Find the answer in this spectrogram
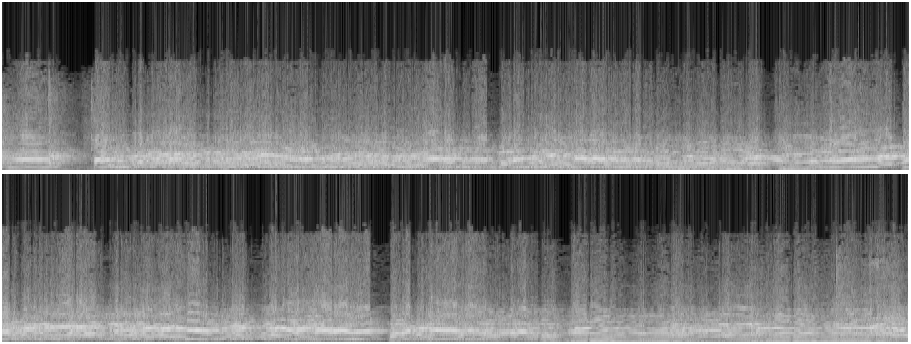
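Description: Live Bosnian folk music: a wavering, ornamented melody over sustained chords, loud and continuous, with a brief dip about a second in.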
